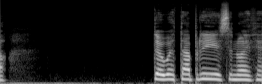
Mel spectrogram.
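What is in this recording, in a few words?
"brys" Welsh, spoken word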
